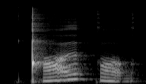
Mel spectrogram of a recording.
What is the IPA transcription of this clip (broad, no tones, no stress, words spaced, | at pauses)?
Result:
ǃʰɒə̯ | kɔɡ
